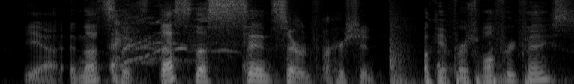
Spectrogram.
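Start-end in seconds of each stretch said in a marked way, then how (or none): 2.8-3.9 low-volume drawl, every ending lilting up. Working on an impression for the others: Bobby Lee impression. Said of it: "I'm working on my Bobby Lee impression".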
